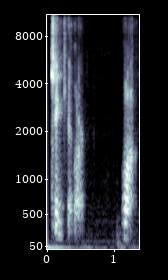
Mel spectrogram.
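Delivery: hushed gravelly official, half whispered. Acted. Game master voices the wasp allowing Roguefort a drink, gravelly voice. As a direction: set the limit in a quiet, raspy murmur. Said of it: "You hear the gravelly voice go".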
